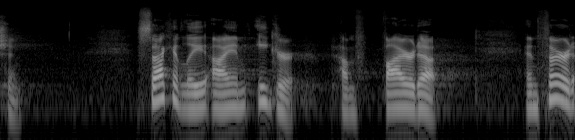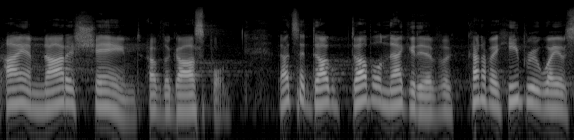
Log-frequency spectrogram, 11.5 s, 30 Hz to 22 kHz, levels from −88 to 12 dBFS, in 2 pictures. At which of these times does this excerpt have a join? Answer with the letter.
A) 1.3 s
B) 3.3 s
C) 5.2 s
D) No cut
B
